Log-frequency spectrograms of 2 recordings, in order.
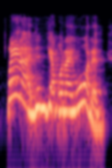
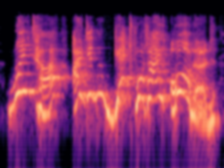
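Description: First: A lighter, higher mock British "Waiter, I didn't get what I ordered."; a toned-down imitation of the indignant Brit; milder British tourist. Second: Much higher mock British complaint to the waiter; snooty British tourist. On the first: British tourist grumbling at the waiter, lightly mocked. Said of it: "it's almost like". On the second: British tourist in a Spanish restaurant complaining to the waiter, mock posh. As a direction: ham up an indignant upper-crust Brit. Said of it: "you hear somebody going".

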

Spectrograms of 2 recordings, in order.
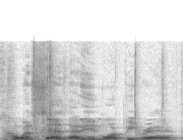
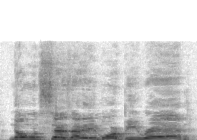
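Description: First: Toned-down scolding, slightly raised pitch; amused rebuke. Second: High, loud scolding outburst; mock exasperated yell. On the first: Pretend. Podcaster repeating his jab after laughing, toned-down amused rebuke. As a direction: repeat the put-down without shouting. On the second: Podcaster telling off the slang-talking wannabe, exasperated yell. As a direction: shout it down in mock outrage. Yells rebuke at the imitated wannabe.

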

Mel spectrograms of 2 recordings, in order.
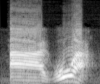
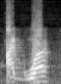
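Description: First: "agua" broken slowly as a-gu-a; diphthong split into hiatus. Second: Said in the usual way. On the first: Shown as a demonstration. Professor shows listeners the wrong agua, u split from a. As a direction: stretch the u of "agua" into its own syllable. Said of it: "no puedo decir agua". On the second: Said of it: "se pronuncian en un solo golpe de voz".

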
